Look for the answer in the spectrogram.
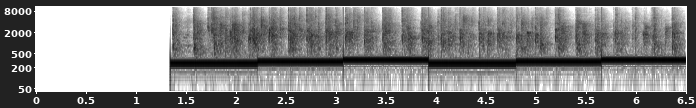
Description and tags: applause with do re mi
